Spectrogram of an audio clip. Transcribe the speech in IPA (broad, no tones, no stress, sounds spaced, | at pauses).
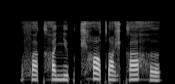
f a kʰ a nʲ ə˞ p t͡ʃʰ a tˤ ɾ a ʒ k a h ə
